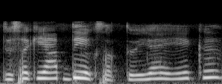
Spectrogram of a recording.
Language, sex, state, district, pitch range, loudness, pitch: Hindi, female, Maharashtra, Gondia, 230-280 Hz, -15 LUFS, 270 Hz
